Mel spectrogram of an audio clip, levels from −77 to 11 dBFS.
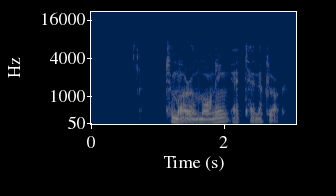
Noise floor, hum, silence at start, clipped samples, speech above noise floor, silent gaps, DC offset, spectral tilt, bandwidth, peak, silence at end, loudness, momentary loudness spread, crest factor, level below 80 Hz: -81 dBFS; none; 0.65 s; under 0.1%; 42 dB; none; under 0.1%; -5.5 dB/octave; 8.2 kHz; -22 dBFS; 0.2 s; -40 LUFS; 20 LU; 18 dB; -72 dBFS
